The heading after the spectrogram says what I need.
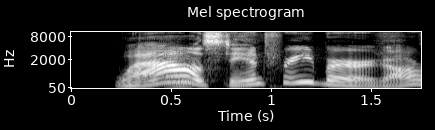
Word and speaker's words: Freberg: David parro directed by Rob rifon um Stan freeberg is that how you say his name yeah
